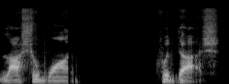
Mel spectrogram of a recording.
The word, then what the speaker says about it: לשון הקודש: And that phrase is Lashon Quadash, right? But that's the phrase that they use. They would pronounce it Lashawan Quadash.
